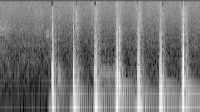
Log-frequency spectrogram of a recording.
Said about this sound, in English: There's a loud banging on the roller garage door.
